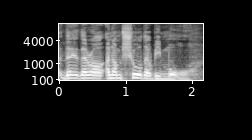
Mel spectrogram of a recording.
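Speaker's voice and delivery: ordinary talk, nothing marked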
